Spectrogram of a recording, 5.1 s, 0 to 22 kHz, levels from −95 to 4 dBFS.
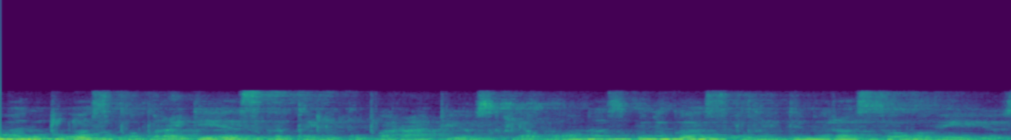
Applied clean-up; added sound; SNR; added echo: neural separator model SepFormer DNS4.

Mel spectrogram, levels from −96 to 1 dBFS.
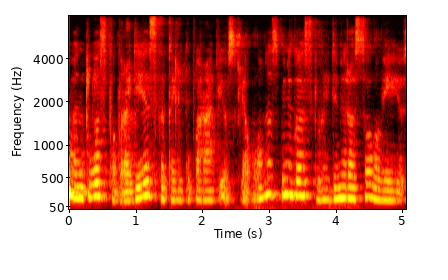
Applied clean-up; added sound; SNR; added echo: neural mask model DeepFilterNet 3.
